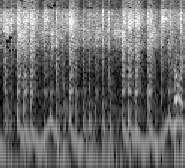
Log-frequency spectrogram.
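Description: Hardcore/jungle rave music from a DJ set: fast drum breaks with kick and snare, over a low synth bass line that slides down and up in pitch several times a second.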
